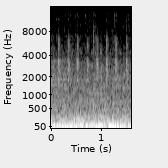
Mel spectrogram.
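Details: 2006 GMC Sierra 2500HD, crank sensor code set, barely running near stall: sharp even ticking five or six times a second over low steady idle rumble; engine knock, owner hopes replacing crank sensor improves running.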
